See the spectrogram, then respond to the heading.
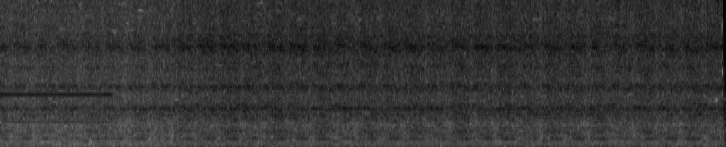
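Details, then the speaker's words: Copart auction car listed as a run-and-drive, seen with flashing dash lights. The starter spins the engine fast and evenly but it never fires. It cranks but won't start; the buyer suspected no compression and possibly a broken timing belt, unconfirmed. "almost like the timing belt might have broke almost sounded like it wanted to catch"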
